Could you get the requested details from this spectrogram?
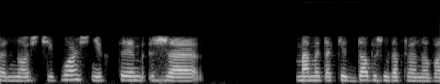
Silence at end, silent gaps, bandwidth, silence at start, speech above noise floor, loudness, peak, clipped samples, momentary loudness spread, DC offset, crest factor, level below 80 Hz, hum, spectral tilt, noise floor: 0 s; none; over 20 kHz; 0 s; 58 dB; -20 LUFS; -2 dBFS; under 0.1%; 8 LU; under 0.1%; 18 dB; -64 dBFS; none; -7.5 dB/octave; -77 dBFS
